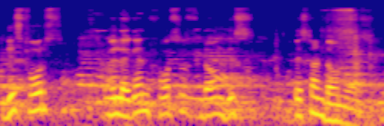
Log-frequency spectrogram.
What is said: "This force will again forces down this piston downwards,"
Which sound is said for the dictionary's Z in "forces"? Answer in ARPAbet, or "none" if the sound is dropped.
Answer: S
